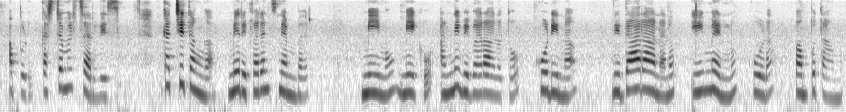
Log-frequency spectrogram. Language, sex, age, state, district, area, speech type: Telugu, female, 18-30, Telangana, Kamareddy, urban, spontaneous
